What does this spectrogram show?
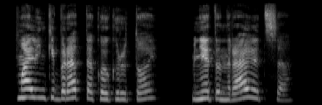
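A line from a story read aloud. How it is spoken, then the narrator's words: Laughing, admiring. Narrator (Russian): он расхохотался и, восхищенно посмотрев на ребенка, сказал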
